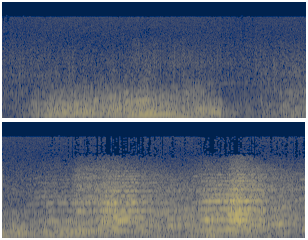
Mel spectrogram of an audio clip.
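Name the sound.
car engine accelerating away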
